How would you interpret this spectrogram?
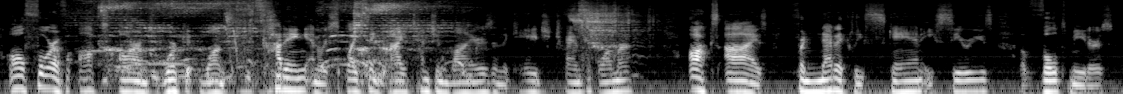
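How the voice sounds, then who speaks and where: Low-voiced man narrating a script. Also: a little hiss or hum. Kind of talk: scripted radio-play narration of stage directions.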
